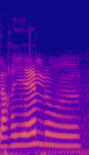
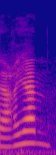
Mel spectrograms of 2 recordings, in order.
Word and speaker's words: Ariane: Mais c'est moi qui le prononce mal ou parce que tout le monde se trompe, on m'appelle Ariel. Pourtant, c'est Ariane.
